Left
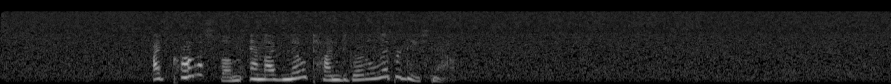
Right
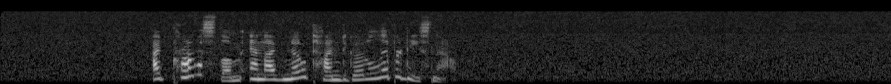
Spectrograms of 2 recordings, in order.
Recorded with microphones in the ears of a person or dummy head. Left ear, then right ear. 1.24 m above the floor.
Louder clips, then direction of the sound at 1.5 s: Right 7 dB; 65° right (ahead or behind).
